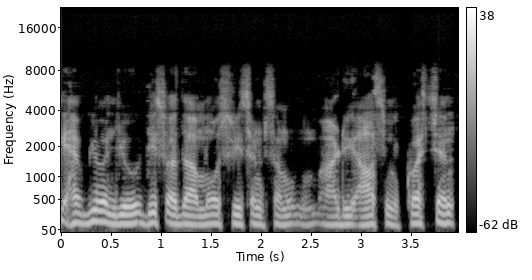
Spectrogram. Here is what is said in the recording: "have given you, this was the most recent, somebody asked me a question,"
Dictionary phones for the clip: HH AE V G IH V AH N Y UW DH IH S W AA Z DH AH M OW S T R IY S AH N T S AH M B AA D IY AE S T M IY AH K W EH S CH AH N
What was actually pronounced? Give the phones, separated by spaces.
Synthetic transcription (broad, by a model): HH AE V G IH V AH N Y UW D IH S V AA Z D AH M OW S T R IY S AH N T S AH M AA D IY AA S M IY K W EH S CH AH N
